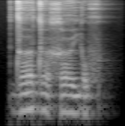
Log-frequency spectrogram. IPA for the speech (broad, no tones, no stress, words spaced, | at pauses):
dɜdœ xœjɔxʷ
